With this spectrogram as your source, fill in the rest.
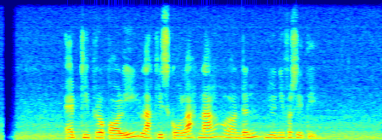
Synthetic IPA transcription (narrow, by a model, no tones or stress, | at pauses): ʔɛd̥i̤b̥ɾɔkɔlilaɡ̥i̤sə̥kolahnaŋlɔnd̪ənjunifərsit̪i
